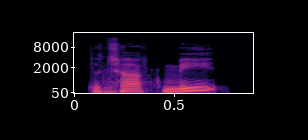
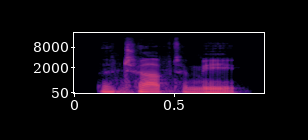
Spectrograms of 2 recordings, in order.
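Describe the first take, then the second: First: Higher, rising question of disbelief; surprised echo. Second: Said in the usual way. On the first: Acted. Boy repeats his father's accusation, startled. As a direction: play dumb with a startled echo.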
